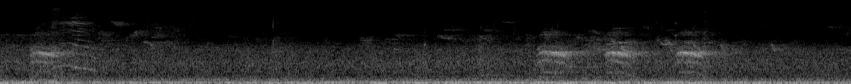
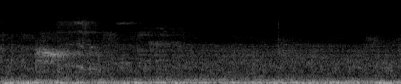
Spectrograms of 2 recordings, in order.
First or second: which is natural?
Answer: first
